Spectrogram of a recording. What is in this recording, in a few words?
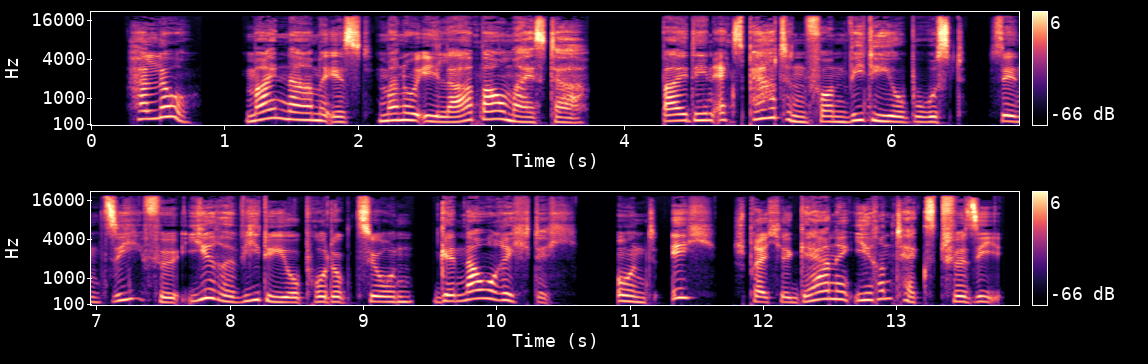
Voiceover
